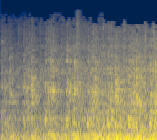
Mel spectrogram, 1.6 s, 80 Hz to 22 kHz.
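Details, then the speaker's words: 1978 motorhome 440 big-block V8, unrun for years, for a 1974 Plymouth Cuda, first start on custom engine run stand, choke wide open, cold warming up: deep, even rumble, steady firing, no knocks or misses; normal idle. "oh my god i'm so freaking excited right now it's idling no way we got the choke wide open right now we're just going to let it run for a second and uh kind of warm up"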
